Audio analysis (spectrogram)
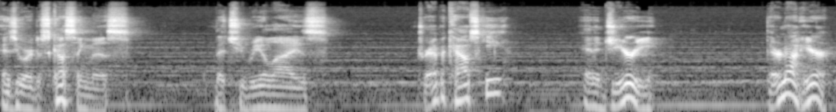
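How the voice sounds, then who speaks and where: A man narrating a tabletop roleplaying game as game master, in an animated, conversational way. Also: lowish voice, slow, long pauses. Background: music.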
